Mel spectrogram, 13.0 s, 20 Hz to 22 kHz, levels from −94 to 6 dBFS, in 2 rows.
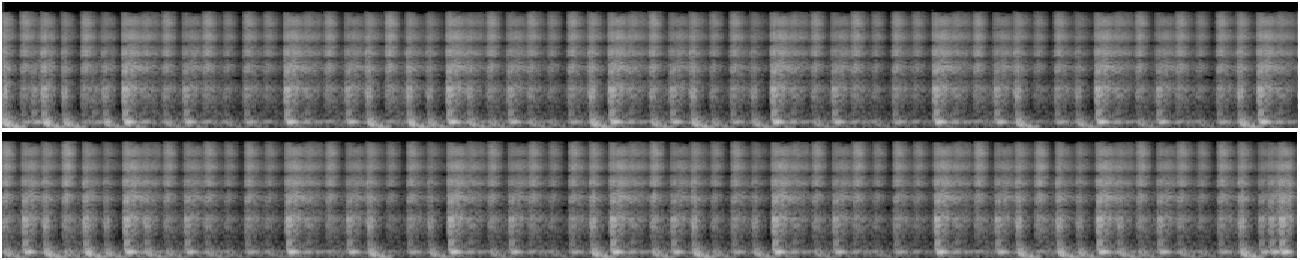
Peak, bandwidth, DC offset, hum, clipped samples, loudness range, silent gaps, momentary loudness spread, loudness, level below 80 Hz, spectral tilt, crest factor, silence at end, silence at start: -4 dBFS; 16.5 kHz; under 0.1%; none; under 0.1%; 1 LU; none; 3 LU; -22 LUFS; -50 dBFS; -1.5 dB/octave; 20 dB; 0 s; 0 s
